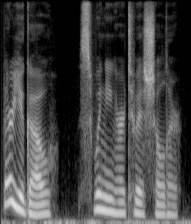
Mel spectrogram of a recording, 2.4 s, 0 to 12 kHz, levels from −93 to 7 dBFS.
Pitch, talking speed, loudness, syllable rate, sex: 190 Hz, 200 wpm, -16 LUFS, 5.4 syllables/s, female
